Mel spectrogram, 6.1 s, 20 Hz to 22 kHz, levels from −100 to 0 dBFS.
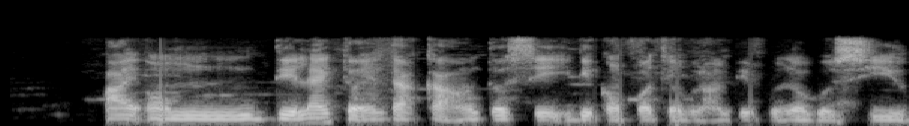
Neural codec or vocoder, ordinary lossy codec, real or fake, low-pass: none; Opus, 64 kbps; real; 7.2 kHz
